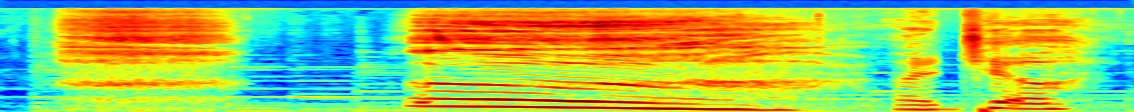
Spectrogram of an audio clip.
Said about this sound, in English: A whole bunch of yawns just came out of nowhere and attacked him and made him really sleepy. Have you ever had a yawn come out of nowhere and it just makes you super sleepy?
